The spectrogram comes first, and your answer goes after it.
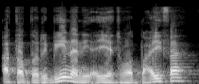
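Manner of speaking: plain reading voice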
